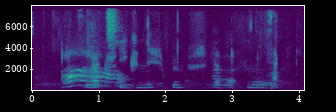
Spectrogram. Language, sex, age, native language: Icelandic, female, 10, Icelandic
